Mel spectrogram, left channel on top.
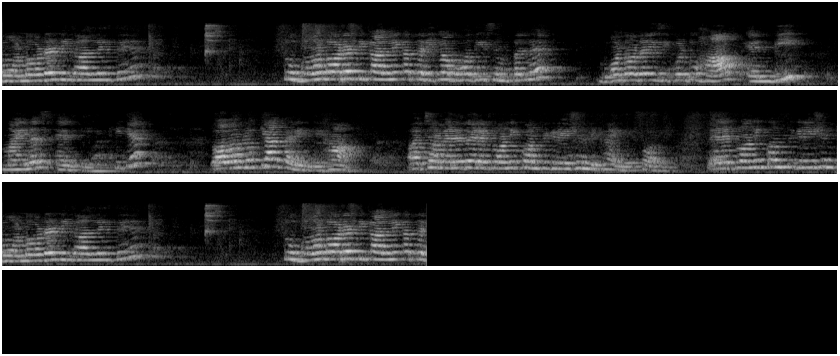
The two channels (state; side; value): drops out; right; at 4.2 s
